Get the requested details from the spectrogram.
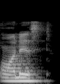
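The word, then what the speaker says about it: honest: आ जाएगा फिर देखिए ऑनेस्ट यहां पर एच जो है इसको बोला नहीं जाता है ये साइलेंट होता है तो आप देखो ऑनेस्ट ऑनेस्ट आ में औ की मात्रा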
